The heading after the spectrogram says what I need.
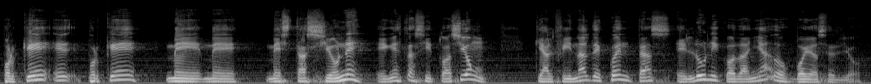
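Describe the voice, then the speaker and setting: A male pastor preaching a sermon, repeating his points emphatically and swinging between loud and hushed delivery. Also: medium pitch, expressive, measured pace. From El Salvador.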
